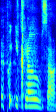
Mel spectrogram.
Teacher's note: we don't make that th sound. We make a v sound.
